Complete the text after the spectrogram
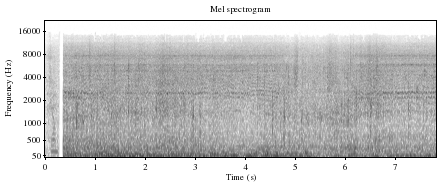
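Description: Tyres crunch and rattle on a rough dirt track.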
